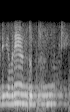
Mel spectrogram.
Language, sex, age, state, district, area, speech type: Assamese, female, 30-45, Assam, Kamrup Metropolitan, urban, conversation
